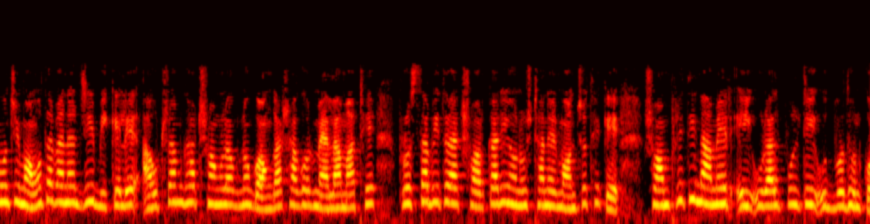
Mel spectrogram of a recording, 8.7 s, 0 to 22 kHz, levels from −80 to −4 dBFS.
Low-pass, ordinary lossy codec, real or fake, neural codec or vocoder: none; none; real; none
